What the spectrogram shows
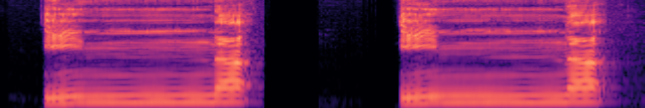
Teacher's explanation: नून मुशद्दद की अदायगी के वक्त ज़बान तालू से लगेगी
